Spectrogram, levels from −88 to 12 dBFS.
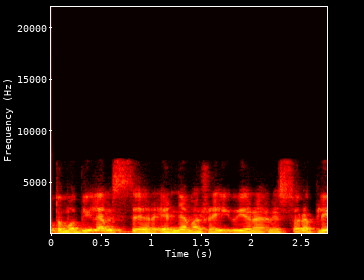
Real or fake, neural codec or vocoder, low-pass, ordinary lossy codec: real; none; 7.2 kHz; MP3, 64 kbps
